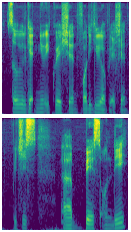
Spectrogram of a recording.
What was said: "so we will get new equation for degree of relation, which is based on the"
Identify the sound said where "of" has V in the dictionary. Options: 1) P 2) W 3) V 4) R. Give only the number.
1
